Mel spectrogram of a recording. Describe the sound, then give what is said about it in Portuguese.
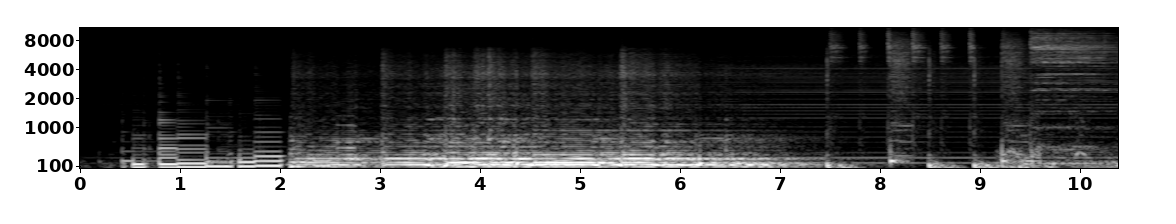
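Electric guitar through an aggressive distortion effect: a few quick picked notes, then a thick, loud distorted chord ringing out at length, breaking into choppy bursts with hiss and noise toward the end. “Foda da distorção mais agressiva é o ruído.”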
